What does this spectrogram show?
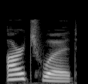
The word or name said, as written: archwood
